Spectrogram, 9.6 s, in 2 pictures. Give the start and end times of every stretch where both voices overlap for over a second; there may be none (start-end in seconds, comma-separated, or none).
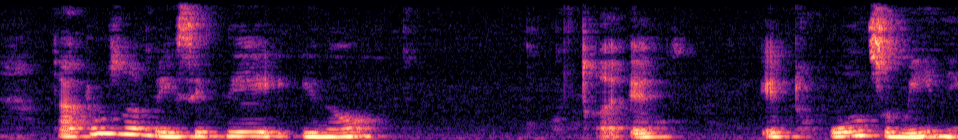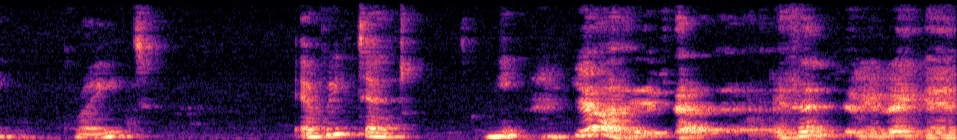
none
